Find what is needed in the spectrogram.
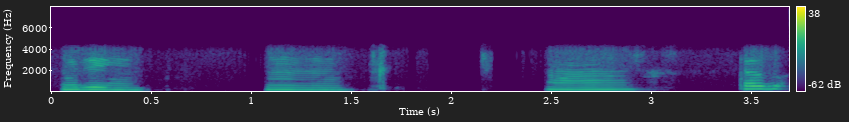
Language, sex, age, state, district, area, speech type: Hindi, female, 30-45, Uttar Pradesh, Azamgarh, rural, conversation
